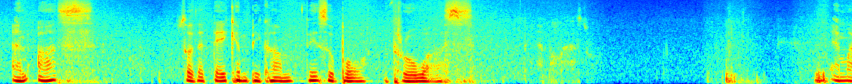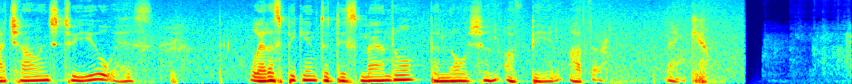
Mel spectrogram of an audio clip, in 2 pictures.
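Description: A woman speaks into a microphone with animation, amplified through loudspeakers.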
